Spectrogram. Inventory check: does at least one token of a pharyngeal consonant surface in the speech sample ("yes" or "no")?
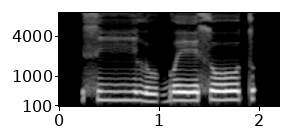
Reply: no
